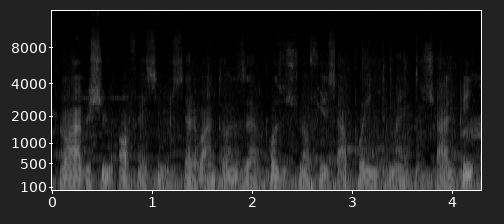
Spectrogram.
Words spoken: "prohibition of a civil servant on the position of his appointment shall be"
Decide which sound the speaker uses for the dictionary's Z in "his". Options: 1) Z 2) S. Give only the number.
2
